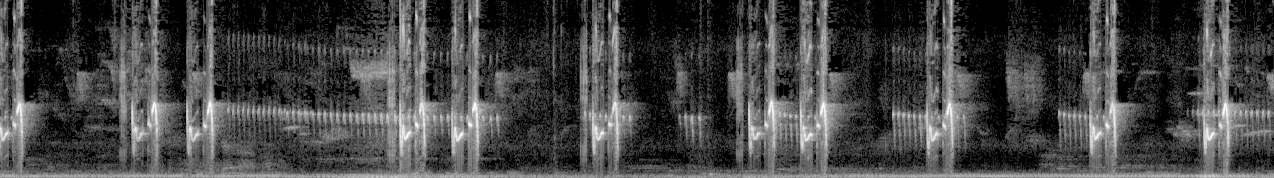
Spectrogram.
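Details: A vocal bar-winged prinia calls out to a rival with crisp, repeated twin chirps and short triplets. Long, fine, high-pitched rattling trills are woven between the loud notes throughout.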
